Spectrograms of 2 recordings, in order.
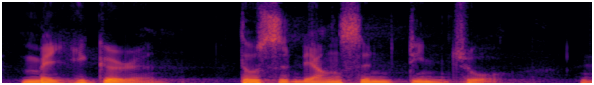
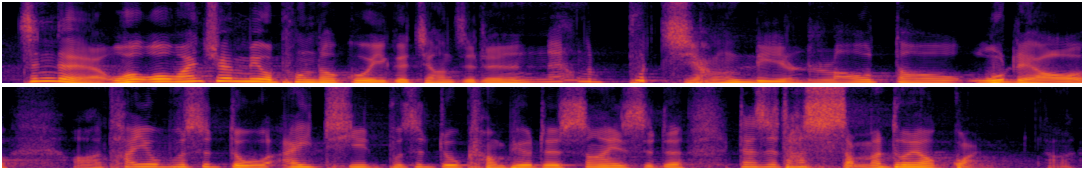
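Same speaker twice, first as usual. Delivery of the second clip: higher and louder, fed-up outburst about the boss; exasperated rant; 7 semitones higher, 5 dB louder than usual. Real, not acted. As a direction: vent the frustration, pitch up and loud. Preacher ranting about his boss.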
